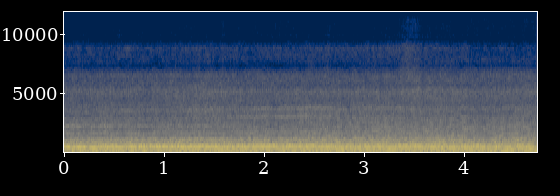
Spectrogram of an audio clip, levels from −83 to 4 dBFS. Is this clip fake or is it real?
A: fake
